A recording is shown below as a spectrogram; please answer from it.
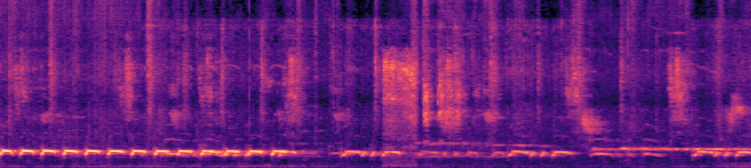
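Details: Local zebra dove in kung-style song, used for tutoring: a loud rapid series of clipped coo notes about twice a second, then softer broken phrases and a held tone, with a brief burst of noise and distant chirps.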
